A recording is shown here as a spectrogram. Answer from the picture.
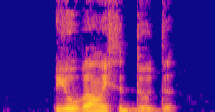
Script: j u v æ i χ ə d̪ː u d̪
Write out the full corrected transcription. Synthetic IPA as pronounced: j u v æ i θ ə d̪ː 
